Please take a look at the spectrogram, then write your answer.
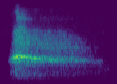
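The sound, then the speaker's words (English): One long, breathy exhale, fairly loud, like someone puffing out air while catching their breath. It fades gradually over about a second and a half, with no talking. “Whew, I'm out of breath. Hold on. Give me a moment.”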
